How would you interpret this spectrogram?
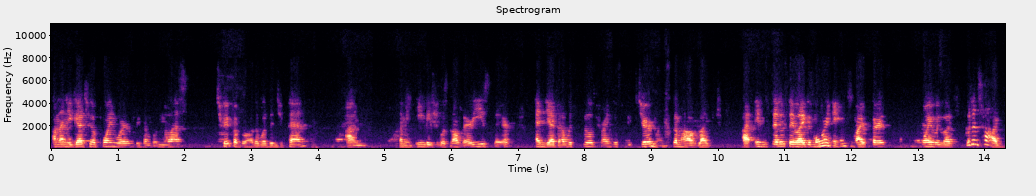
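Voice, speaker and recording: Low-voiced woman, muffled online audio. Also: fairly even intonation, fairly quick. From Italy. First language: Italian. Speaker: guest in a language conversation panel. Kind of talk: casual group chat. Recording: dull, band-limited online call audio.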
